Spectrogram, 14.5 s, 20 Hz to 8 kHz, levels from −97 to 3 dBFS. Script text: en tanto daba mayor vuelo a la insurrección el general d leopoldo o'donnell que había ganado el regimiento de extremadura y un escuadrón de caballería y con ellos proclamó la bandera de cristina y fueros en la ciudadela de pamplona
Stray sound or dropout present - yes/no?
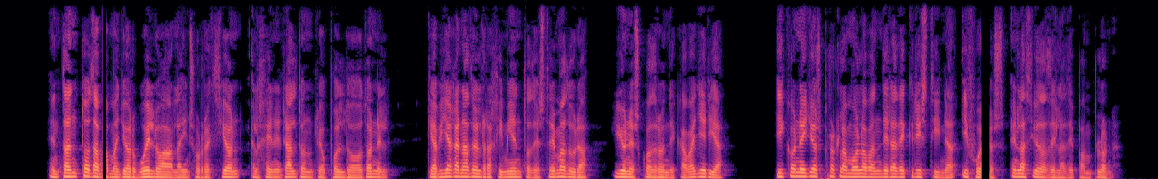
yes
